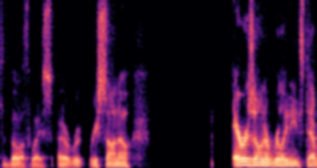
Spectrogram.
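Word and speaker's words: Reescano: ESPN's pronounced it Risano. I think the C is silent. Yeah. Okay. ESPN, of course, pronounced it both ways. Risano.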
